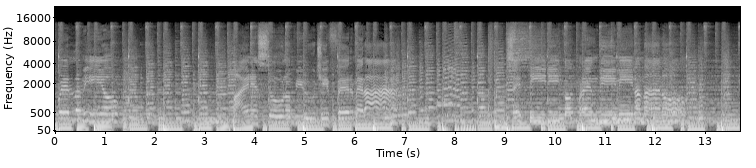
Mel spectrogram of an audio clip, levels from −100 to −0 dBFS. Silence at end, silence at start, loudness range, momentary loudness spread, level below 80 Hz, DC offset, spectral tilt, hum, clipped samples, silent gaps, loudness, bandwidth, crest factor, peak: 0 s; 0 s; 2 LU; 4 LU; -22 dBFS; under 0.1%; -5.5 dB/octave; none; under 0.1%; none; -19 LUFS; 14 kHz; 16 dB; 0 dBFS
